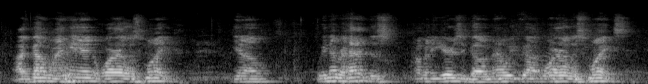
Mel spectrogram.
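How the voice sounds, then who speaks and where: Pausing long and often, a man with a fairly high pitch is heard with audible room echo and noticeable background noise. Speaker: town supervisor, local official. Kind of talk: public meeting remarks. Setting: firehouse meeting with audience, wireless mic. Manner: loud.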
